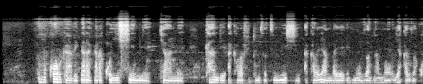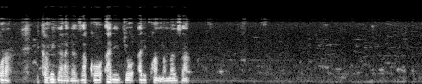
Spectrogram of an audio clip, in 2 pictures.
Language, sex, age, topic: Kinyarwanda, male, 18-24, finance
